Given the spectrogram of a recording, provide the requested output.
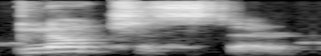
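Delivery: "Gloucester" in three syllables, GLOT-ches-ter; naive spelling pronunciation. Shown as a demonstration. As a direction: misread "Gloucester" with a ch. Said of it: "that's how you're gonna say it".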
